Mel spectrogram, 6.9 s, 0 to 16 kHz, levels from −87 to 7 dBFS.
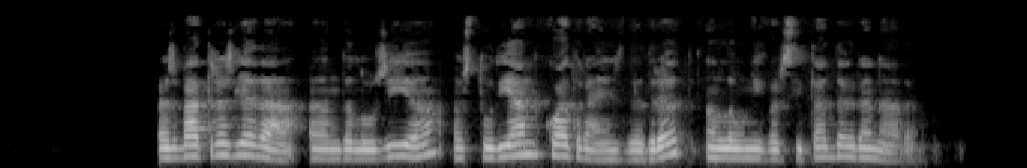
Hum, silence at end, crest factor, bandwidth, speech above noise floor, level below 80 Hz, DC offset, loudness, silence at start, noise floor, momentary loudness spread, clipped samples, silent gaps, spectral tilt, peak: none; 0.75 s; 18 dB; 11.5 kHz; 65 dB; -74 dBFS; under 0.1%; -25 LUFS; 1.05 s; -90 dBFS; 7 LU; under 0.1%; none; -5.5 dB/octave; -8 dBFS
